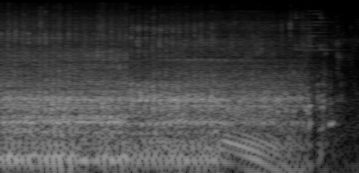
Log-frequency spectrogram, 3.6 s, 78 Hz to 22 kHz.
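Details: Hangkai 18 hp two-stroke outboard, brand new, 10-minute break-in run in a water barrel (no load): steady, even burble with soft regular beat and water splashing; idling cleanly, normal.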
